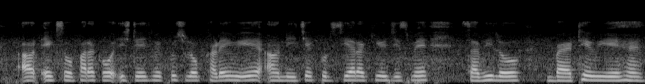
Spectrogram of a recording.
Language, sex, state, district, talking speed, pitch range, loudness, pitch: Hindi, female, Bihar, East Champaran, 220 wpm, 180-195 Hz, -23 LUFS, 185 Hz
